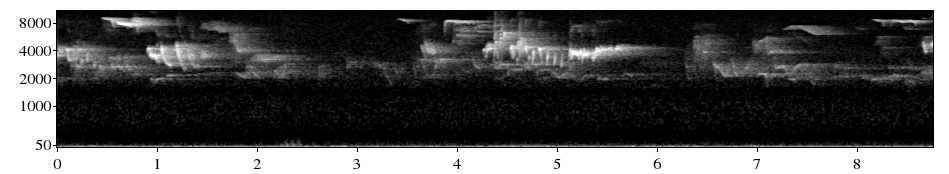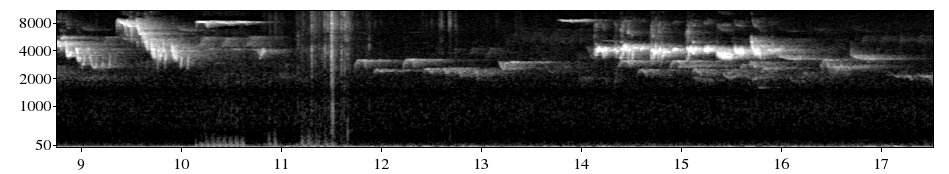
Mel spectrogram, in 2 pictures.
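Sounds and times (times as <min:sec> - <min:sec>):
European robin Erithacus rubecula singing: 0:00.0 - 0:17.5.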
